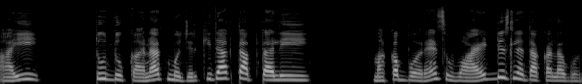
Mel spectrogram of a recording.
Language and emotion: Goan Konkani, sad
